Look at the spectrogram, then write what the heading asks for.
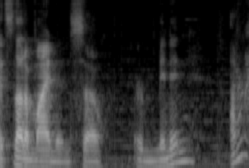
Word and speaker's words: Minun: my name yeah okay so it is Plusle and minun okay so I've just been saying it wrong for the capaz [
